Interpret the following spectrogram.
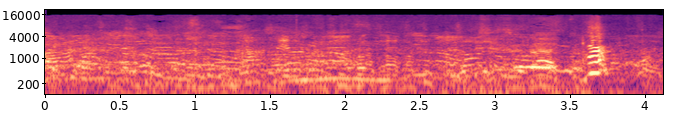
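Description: Several people talking at once: spectators' chatter at the touchline, overlapping voices with no single clear speaker, and a short louder call near the end.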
